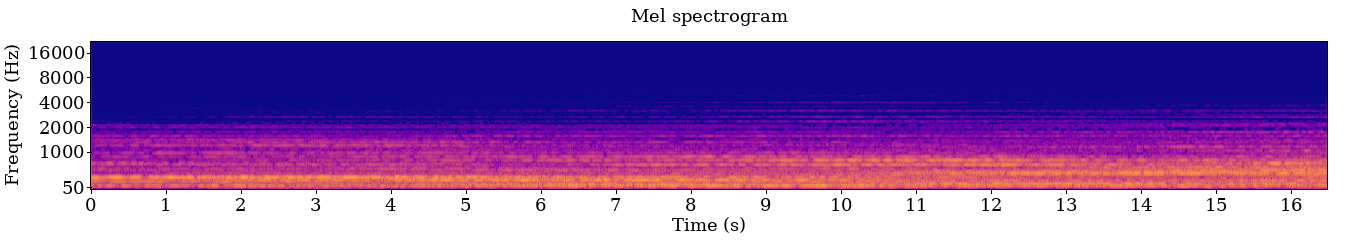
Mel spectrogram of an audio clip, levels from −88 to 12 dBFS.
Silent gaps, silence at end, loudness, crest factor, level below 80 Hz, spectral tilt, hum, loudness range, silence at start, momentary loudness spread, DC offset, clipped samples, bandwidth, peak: none; 0 s; -18 LUFS; 12 dB; -46 dBFS; -14.5 dB/octave; none; 1 LU; 0 s; 3 LU; under 0.1%; under 0.1%; 3.3 kHz; -4 dBFS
